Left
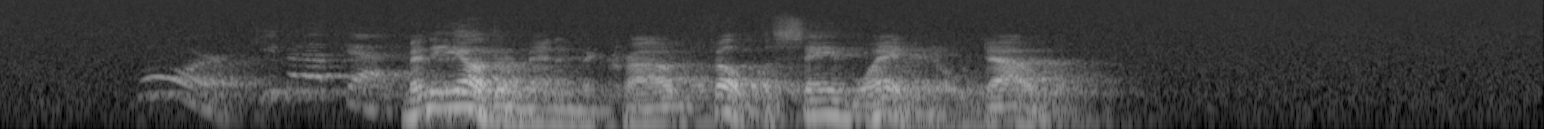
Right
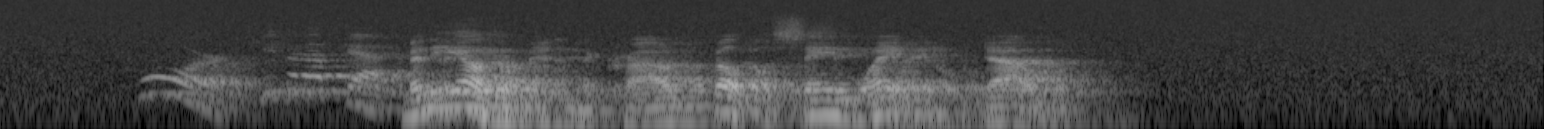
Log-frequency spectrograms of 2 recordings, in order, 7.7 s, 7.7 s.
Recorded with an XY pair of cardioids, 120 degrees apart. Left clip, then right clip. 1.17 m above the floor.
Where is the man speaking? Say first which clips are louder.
Left 4 dB; 15° left, 6 m.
